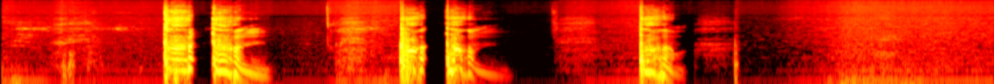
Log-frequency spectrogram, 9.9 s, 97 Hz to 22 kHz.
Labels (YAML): expert_labels:
- quality: ok
  cough_type: unknown
  dyspnea: false
  wheezing: false
  stridor: false
  choking: false
  congestion: false
  nothing: true
  diagnosis: healthy cough
  severity: pseudocough/healthy cough
age: 33
gender: male
respiratory_condition: true
fever_muscle_pain: false
status: symptomatic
